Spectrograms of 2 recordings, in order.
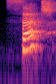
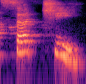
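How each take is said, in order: First: It ends cleanly on the final consonant. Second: An extra vowel follows the final consonant. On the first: The speaker calls it right. "You say one syllable" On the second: The speaker calls it wrong. "and not suchy"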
